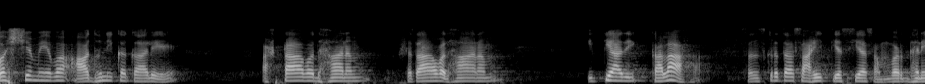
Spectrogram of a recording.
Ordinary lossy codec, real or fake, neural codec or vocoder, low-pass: none; fake; vocoder, 22.05 kHz, 80 mel bands, WaveNeXt; 5.4 kHz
